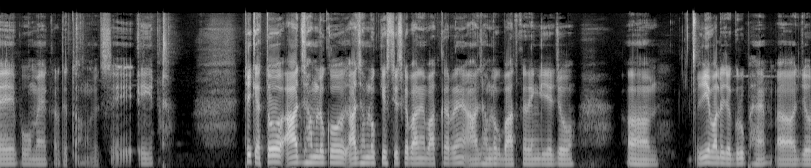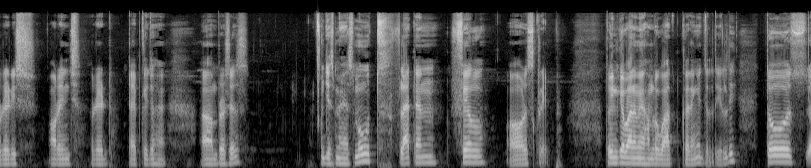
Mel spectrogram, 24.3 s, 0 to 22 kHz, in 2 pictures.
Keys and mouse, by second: 0.2-3.4 drag, 5.3-8.0 middle drag, 8.0-11.0 drag.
